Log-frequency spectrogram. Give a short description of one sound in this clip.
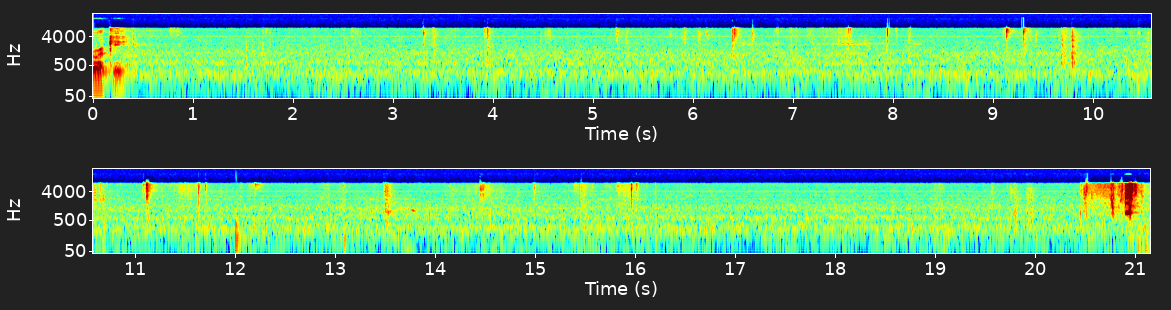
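Trading cards click and rustle as they are shuffled by hand.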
